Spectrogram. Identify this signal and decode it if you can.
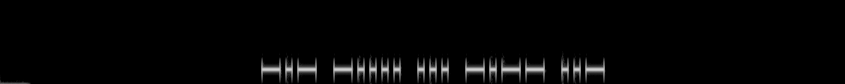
Morse code, heard as a keyed tone, about 20 wpm, 700 Hz. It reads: K6SYU
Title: USA Call Signs - 5 Characters - Repeated 2x - 20wpm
